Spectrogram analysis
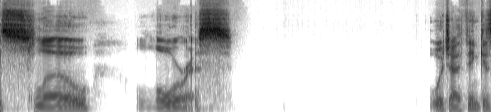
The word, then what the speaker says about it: slow loris: least intelligent mammal is the slow loris, which I think is how you pronounce it.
